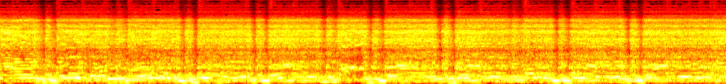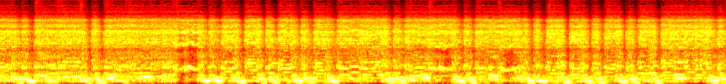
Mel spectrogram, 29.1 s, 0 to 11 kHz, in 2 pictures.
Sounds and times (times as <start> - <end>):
Electric guitar: 0.0 - 29.0.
